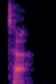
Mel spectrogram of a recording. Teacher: So very soft on the T, the t, not ch, but ta, like that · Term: weak pronunciation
